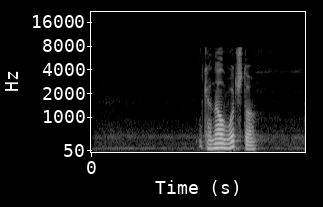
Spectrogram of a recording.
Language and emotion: Russian, neutral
